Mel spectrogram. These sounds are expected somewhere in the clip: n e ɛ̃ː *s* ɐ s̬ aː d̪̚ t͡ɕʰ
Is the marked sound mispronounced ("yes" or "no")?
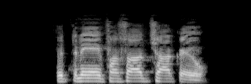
yes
